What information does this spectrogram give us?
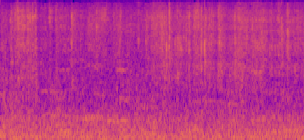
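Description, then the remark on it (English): Continuous crinkly rustling of a sports commentator digging through a bag on air during a match broadcast, a dense, steady crackle of noise that holds at an even loudness for about three seconds with no talking. “You hear him rustling through a bag here?”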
